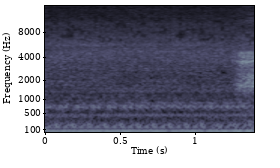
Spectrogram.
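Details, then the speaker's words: 2018 Chevrolet Suburban LS V8 after overheating, suspected blown head gasket, misfire codes on one bank, weak battery, engine very hot: steady low idle with a quick puffing tick on each firing pulse from an expected exhaust leak. "Alright, I'm just going to start it up. It's on. I have an exhaust leak just like I expected."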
